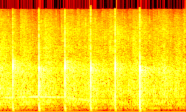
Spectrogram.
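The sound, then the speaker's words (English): An audience claps at a church service, six loud, evenly spaced claps at a steady rhythm over a low background murmur. “Let's give a round of applause for Josie”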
